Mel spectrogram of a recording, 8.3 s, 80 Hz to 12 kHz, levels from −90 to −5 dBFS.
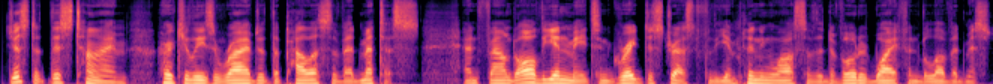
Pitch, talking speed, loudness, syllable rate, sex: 120 Hz, 215 wpm, -18 LUFS, 6.4 syllables/s, male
